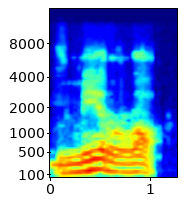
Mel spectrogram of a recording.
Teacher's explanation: Mirro, udah nggak ada nunnya ya, nggak ada nunnya, langsung ke ro ya. Mirro, ro tebal, ro tebal. Caranya angkat lidah belakang.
